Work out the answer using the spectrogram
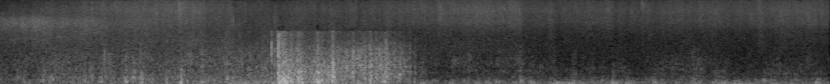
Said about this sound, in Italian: Il tuono. Rotolo, rotolo, rotolo, rotolo, rotolo, rotolo, rotolo, rotolo. È passato sopra il mio tetto. Deve essere una gigantesca palla fatta di nubi. E corre nel cielo da un punto all'altro.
